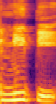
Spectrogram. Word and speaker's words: नीति: उच्चारण करिए नीति। ई का स्वर दीर्घ है न पर और तय पर ह्रस्व है।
